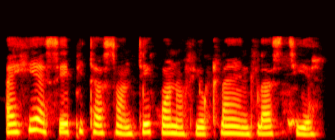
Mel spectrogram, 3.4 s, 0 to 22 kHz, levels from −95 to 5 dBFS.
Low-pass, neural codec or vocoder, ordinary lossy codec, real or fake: 7.2 kHz; none; none; real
